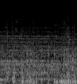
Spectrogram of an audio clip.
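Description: Horse galloping in the video game Mount and Blade Warband, a steady run of muffled hoofbeats rolling along continuously at moderate level, with no other sounds standing out.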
